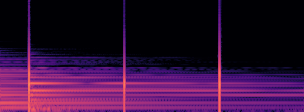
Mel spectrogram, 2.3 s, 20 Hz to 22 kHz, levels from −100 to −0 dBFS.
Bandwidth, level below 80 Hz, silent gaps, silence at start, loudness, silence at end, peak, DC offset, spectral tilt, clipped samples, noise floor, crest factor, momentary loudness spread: 6.8 kHz; -54 dBFS; none; 0 s; -34 LUFS; 0 s; 0 dBFS; under 0.1%; -3.5 dB/octave; under 0.1%; -55 dBFS; 34 dB; 19 LU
